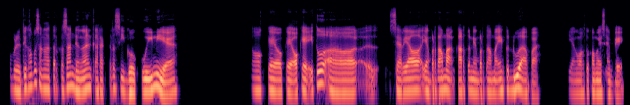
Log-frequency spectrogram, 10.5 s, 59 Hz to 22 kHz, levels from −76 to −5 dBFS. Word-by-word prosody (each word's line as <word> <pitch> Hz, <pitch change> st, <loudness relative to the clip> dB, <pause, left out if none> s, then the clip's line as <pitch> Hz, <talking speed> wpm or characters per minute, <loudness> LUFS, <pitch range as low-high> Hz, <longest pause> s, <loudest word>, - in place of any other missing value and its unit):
Berarti 145 Hz, 0 st, -2 dB
kamu 170 Hz, +6 st, -2 dB
sangat 150 Hz, -6 st, -2 dB
terkesan 150 Hz, +3 st, -2 dB
dengan 135 Hz, +3 st, +2 dB
karakter 130 Hz, 0 st, -6 dB
si 145 Hz, -2 st, -3 dB
Goku 125 Hz, +1 st, +1 dB
ini 135 Hz, -3 st, +5 dB
ya? 115 Hz, +4 st, +2 dB, 1.3 s
Oke 135 Hz, 0 st, -5 dB
oke 125 Hz, +1 st, -2 dB
oke. 125 Hz, +3 st, +1 dB
Itu, 135 Hz, -, -1 dB
eee, 120 Hz, -4 st, 0 dB, 0.2 s
serial 135 Hz, +2 st, +2 dB
yang 135 Hz, -, +1 dB
pertama, 135 Hz, +1 st, +1 dB
kartun 130 Hz, +1 st, -1 dB
yang 125 Hz, -, -1 dB
pertama. 125 Hz, -1 st, -3 dB
Yang 130 Hz, +1 st, -2 dB
ke-2 150 Hz, -2 st, +4 dB
apa 105 Hz, -2 st, -5 dB, 0.5 s
yang 115 Hz, -2 st, -9 dB
waktu 115 Hz, 0 st, -5 dB
kamu 120 Hz, 0 st, -2 dB
SMP? 105 Hz, -3 st, -4 dB
130 Hz, 160 wpm, -24 LUFS, 120-140 Hz, 1.3 s, ini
